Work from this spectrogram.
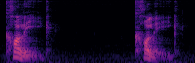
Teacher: So this is a noun and has two syllables. The stress is on the first syllable, colleague.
